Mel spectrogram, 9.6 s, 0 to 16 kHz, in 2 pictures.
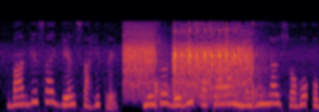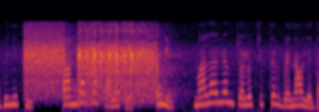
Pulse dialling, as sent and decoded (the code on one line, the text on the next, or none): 9 / 9
9 9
